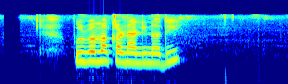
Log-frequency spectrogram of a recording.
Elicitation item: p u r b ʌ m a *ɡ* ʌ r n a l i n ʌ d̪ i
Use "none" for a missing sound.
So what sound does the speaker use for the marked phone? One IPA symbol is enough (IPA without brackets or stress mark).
k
